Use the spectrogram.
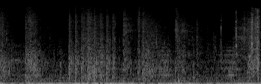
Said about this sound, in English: This huge chunky gun goes off.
